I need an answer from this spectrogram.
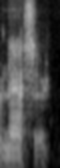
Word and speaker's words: Nasser: Is his name pronounced Nasir or Nasser? Nasser. Okay. No, if it were Nasir, it'd be with an I.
